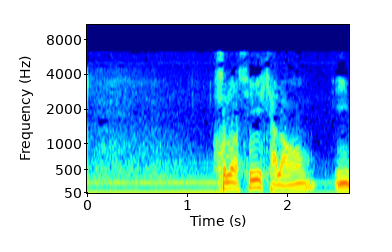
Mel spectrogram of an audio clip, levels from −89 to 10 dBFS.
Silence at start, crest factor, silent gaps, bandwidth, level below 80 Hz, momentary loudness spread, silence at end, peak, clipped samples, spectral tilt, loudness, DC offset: 0 s; 16 dB; none; 6.6 kHz; -38 dBFS; 18 LU; 0 s; -4 dBFS; under 0.1%; -8.5 dB/octave; -20 LUFS; under 0.1%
